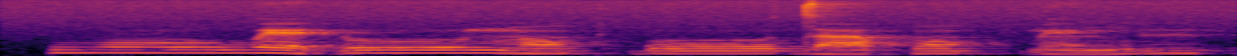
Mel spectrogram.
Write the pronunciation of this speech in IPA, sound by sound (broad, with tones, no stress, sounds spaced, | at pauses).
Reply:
w oː˦ w ɛ˦˨ ɗ oː˦ n ɔ̃˧ k ɓ oː˧ d a˨ p ɔ̃˧ p ɓ ɛ̃˨ ŋ ɨ˦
